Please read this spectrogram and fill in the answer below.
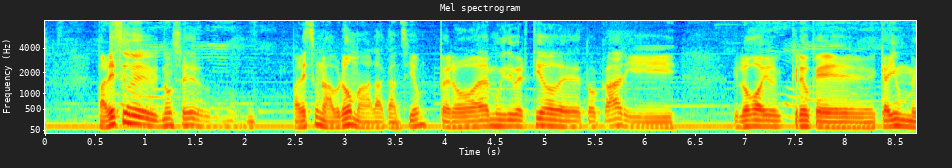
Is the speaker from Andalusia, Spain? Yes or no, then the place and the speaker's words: yes; Lanjarón, Andalusia, Spain; Es una canción que hice yo, tío, hará 12 años así, con un grupo que tenía en mi pueblo, en Lanjarón. Un saludo a mis paisanos.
